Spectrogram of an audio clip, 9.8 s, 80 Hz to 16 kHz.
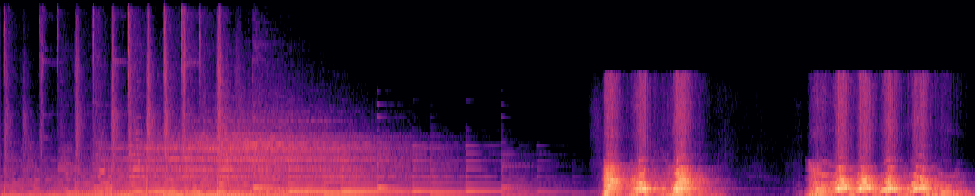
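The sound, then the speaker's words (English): A young lab and hound mix dog gives playful barks, two quick bursts of several sharp, loud yips separated by a short silence, preceded by a fading tonal sound. “That's our dog, Susie. She's almost 2 years old, and that's her play bark.”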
